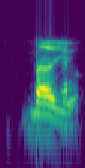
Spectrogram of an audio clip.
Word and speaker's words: Bellew: Bellew.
